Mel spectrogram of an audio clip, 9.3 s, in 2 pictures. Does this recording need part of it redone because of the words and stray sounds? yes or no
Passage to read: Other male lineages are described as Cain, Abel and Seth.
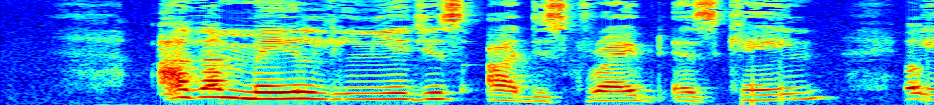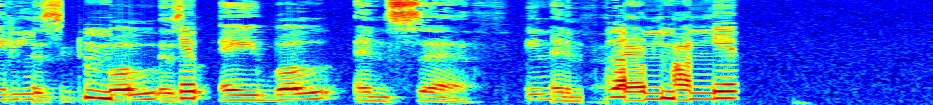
yes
